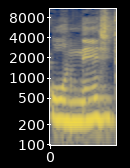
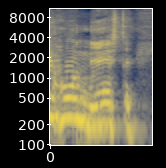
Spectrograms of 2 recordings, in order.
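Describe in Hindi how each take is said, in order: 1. शब्द सीधे स्वर ध्वनि से शुरू होता है। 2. शब्द की शुरुआत में साफ़ सुनाई देने वाली "h" ध्वनि है। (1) "ओनेस्ट ही होता है" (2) "अपन ऐसे नहीं बोलेंगे होनेस्ट"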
